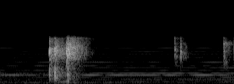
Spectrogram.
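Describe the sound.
A die dropped onto a table during a tabletop game lands with a loud hollow thunk, then a few fainter taps follow as it settles.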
